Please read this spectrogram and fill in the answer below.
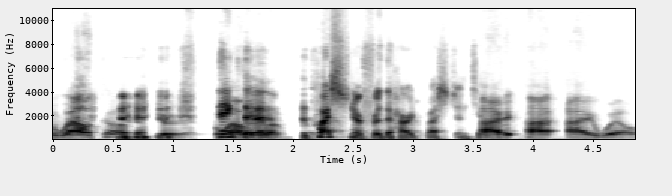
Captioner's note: laugh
